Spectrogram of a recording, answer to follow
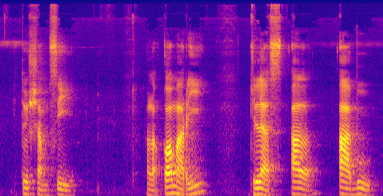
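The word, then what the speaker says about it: الأب: Al-abu. Huruf a-nya ini terlihat jelas. Huruf la-nya ini didengar dengan jelas, diucapkan dengan jelas. Al-abu.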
